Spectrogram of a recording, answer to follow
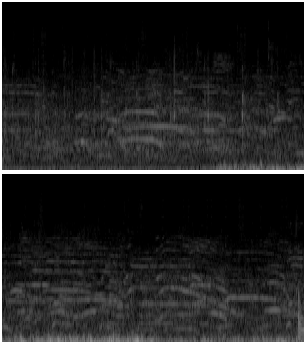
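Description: Faint murmur of many distant voices talking at once, a stadium crowd at a football game. A low rumble comes up about two seconds in.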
